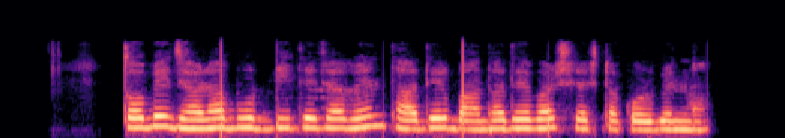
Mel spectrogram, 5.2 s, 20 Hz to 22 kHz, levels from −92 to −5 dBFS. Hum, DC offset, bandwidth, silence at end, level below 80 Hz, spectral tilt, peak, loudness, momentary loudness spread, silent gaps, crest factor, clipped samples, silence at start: none; under 0.1%; 7.4 kHz; 0.5 s; -58 dBFS; -7 dB/octave; -4 dBFS; -17 LUFS; 7 LU; none; 14 dB; under 0.1%; 0.85 s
